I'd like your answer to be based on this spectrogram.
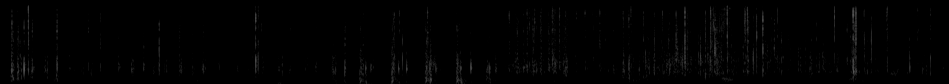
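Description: A small worn paperback book with a green card cover and a paper page block, closed and lying flat on a felt table, is tapped and scratched across its cover with fingertips. Quick, dry, bright taps mix with soft papery scratching and crinkling, which grows denser and busier in the second half. The sound is quiet and crisp, with almost no low end and no ring after each tap.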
